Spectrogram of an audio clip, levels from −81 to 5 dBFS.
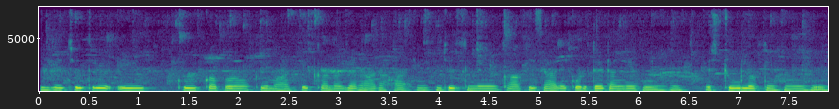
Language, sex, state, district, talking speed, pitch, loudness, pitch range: Hindi, female, Bihar, Gopalganj, 165 wpm, 190 Hz, -16 LUFS, 185-200 Hz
